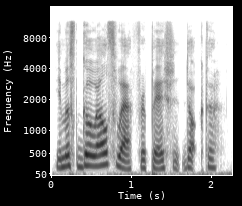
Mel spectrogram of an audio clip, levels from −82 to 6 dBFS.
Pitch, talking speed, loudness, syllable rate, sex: 195 Hz, 210 wpm, -18 LUFS, 6.3 syllables/s, female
